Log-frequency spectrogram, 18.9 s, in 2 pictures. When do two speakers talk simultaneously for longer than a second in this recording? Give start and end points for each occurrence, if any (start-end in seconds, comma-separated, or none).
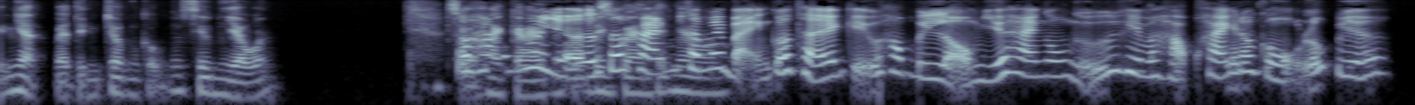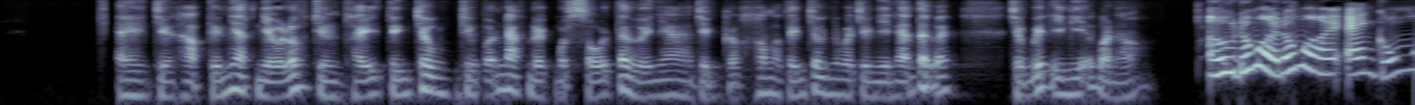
3.0-4.9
